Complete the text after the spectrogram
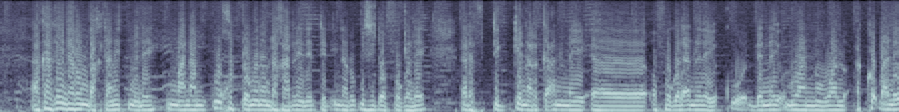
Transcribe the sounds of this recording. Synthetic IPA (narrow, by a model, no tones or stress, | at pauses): ʔa̰kakainaɾumbaktanitmenemanamkuxotːoŋanandaxaɾneneteninaɾuɓis̬itofoɡole | daɾeftiɡ̚kːenaɾkaanma | ofoɡoleanejkdenːajo̰nuwanːowalːoʔakːoɓale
